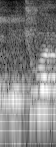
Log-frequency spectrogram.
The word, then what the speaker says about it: Yeshua: fíjense, incluso ahí abajo ya lo puse, vean, Yeshua es en hebreo, en griego se pronuncia Yeshua, ya lo vimos cómo está escrito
